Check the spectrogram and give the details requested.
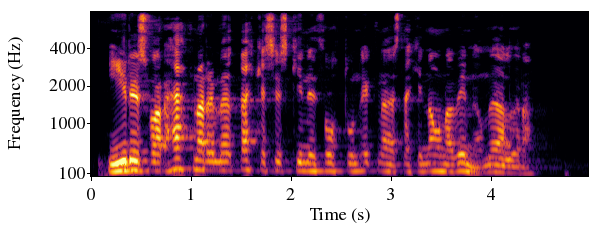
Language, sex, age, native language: Icelandic, male, 30-39, Icelandic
